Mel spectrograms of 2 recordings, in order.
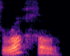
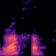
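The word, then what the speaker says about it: רחל: But if you're going to hear it in Ashkenazi pronunciation, you'd already hear this as an O. Remember we learned that this kamatz vowel is probably originally an O. So you may know people known as Rochel, or have met or heard of people named Rochel. So that's just an Ashkenazi pronunciation of Rachel.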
